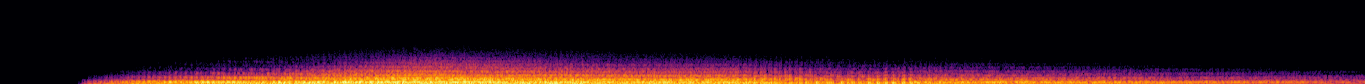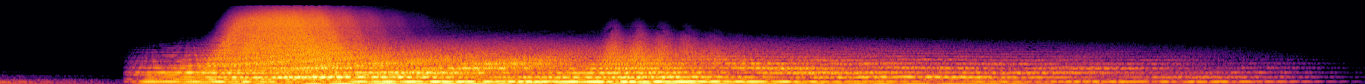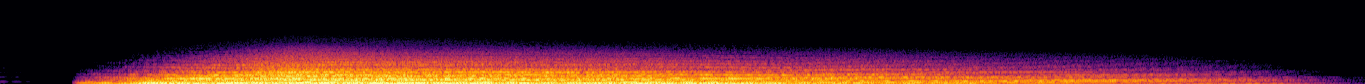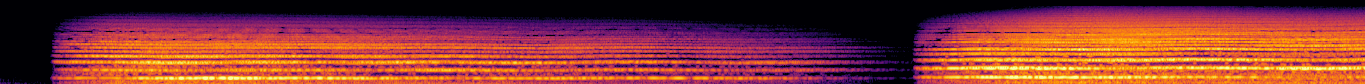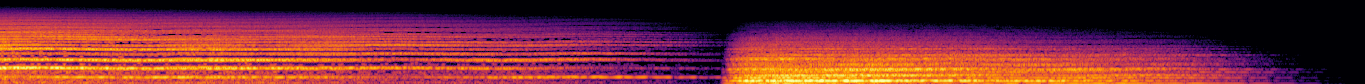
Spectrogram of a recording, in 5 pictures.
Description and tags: Low Sci-fi Bladerunner
Some weird sci-fi sounds created on the synth, giving me the Bladerunner vibes.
